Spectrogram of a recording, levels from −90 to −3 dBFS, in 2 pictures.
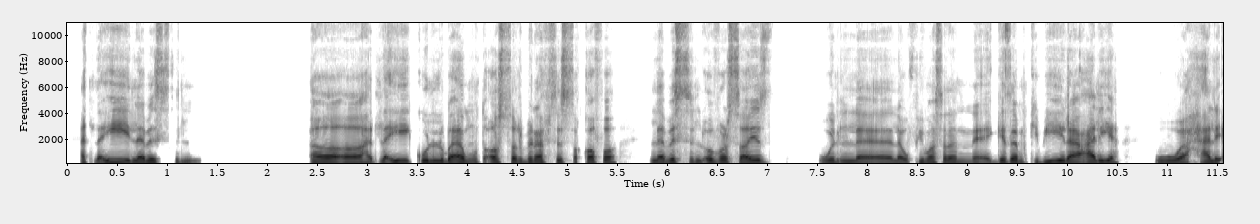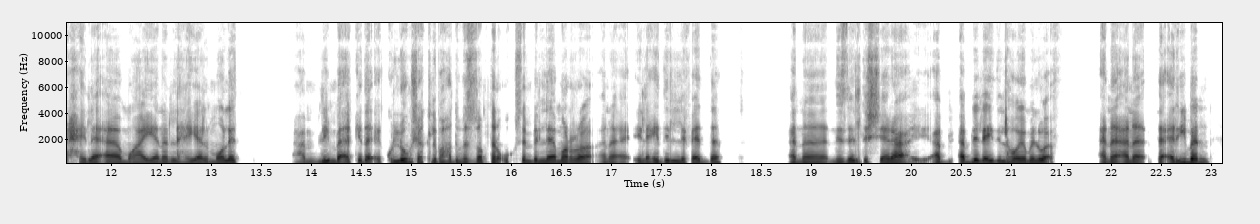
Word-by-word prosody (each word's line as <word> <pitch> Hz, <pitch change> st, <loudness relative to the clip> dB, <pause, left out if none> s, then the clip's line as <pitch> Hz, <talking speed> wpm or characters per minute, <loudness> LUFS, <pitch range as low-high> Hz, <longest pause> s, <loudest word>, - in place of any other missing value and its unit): هتلاقيه 190 Hz, 0 st, 0 dB
لابس 130 Hz, +4 st, +1 dB
ال -, -, -11 dB, 1.1 s
آه، 130 Hz, -3 st, +4 dB
آه -, -, +2 dB
هتلاقيه 155 Hz, +8 st, 0 dB
كُلُّه 160 Hz, -1 st, +2 dB
بقى 160 Hz, +3 st, +5 dB
متأثر 150 Hz, +2 st, -1 dB
بنفس 145 Hz, +7 st, -1 dB
الثقافة 165 Hz, +4 st, 0 dB, 0.3 s
لابس 125 Hz, +3 st, -1 dB
الOver 140 Hz, +4 st, 0 dB
Size 170 Hz, +2 st, +3 dB, 0.5 s
وال 110 Hz, +2 st, -3 dB, 0.4 s
لو 110 Hz, -1 st, 0 dB
في 130 Hz, +5 st, -6 dB
مثلًا 125 Hz, -6 st, -2 dB
جزم 130 Hz, +6 st, +1 dB
كبيرة 140 Hz, +7 st, +1 dB
عالية، 165 Hz, +4 st, +2 dB, 0.4 s
وحالق 110 Hz, +7 st, -1 dB
حلاقة 135 Hz, +3 st, 0 dB
مُعينة 120 Hz, +2 st, -2 dB
اللي 125 Hz, -3 st, -4 dB
هي 125 Hz, +2 st, -1 dB
الMullet 145 Hz, +7 st, +2 dB, 0.6 s
عاملين 130 Hz, +7 st, -2 dB
بقى 170 Hz, -4 st, +2 dB
كده 170 Hz, +3 st, 0 dB, 0.4 s
شكل 195 Hz, -6 st, -4 dB
بعض 155 Hz, 0 st, -4 dB
بالضبط، 130 Hz, +4 st, -1 dB
أنا -, -, +1 dB
أقسم 155 Hz, +2 st, -4 dB
بالله 135 Hz, +4 st, +3 dB
مرة 155 Hz, -1 st, +2 dB
أنا 115 Hz, -2 st, -7 dB
العيد 130 Hz, +8 st, -2 dB
اللي 150 Hz, -8 st, 0 dB
فات 150 Hz, -, +1 dB
ده، 160 Hz, +5 st, -3 dB, 0.7 s
أنا 115 Hz, -2 st, -1 dB
نزلت 140 Hz, +9 st, -2 dB
الشارع 160 Hz, +2 st, +2 dB, 0.2 s
قبل 135 Hz, +5 st, -2 dB
قبل 175 Hz, +4 st, +4 dB
العيد 165 Hz, -2 st, +4 dB
اللي 140 Hz, -1 st, -1 dB
هو 160 Hz, -, +4 dB
يوم 165 Hz, -1 st, +3 dB
الوقفة، 140 Hz, -2 st, +2 dB, 0.4 s
أنا 135 Hz, 0 st, 0 dB
أنا 135 Hz, -1 st, +1 dB
تقريبًا 205 Hz, +7 st, +3 dB
140 Hz, 145 wpm, -23 LUFS, 125-160 Hz, 1.1 s, بقى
